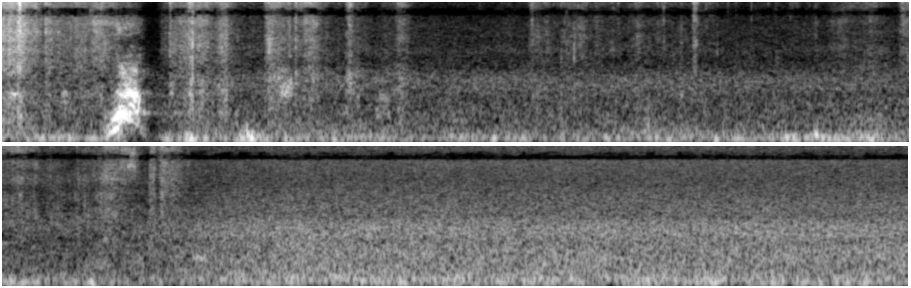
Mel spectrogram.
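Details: A single abrupt dog bark right at the start, followed by several seconds of quiet, steady outdoor hiss with no further calls.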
